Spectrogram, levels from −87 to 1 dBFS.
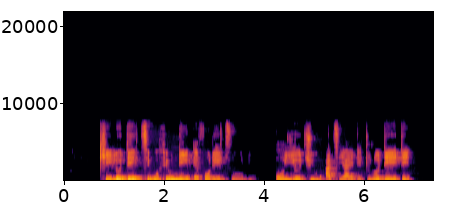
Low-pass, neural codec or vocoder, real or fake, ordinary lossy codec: none; none; real; none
